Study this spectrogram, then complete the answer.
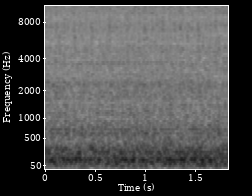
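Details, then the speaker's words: Honda Fit with CVT transmission at idle, checked for its transmission vibration complaint: deep, heavy rumble with a throbbing low end and no knocks or ticks, strong shaking felt by hand on the engine; heavy idle vibration, cause not yet confirmed. "So ngayon, pakiramdaman nyo mabuti yung tunog ng makina. Yung kamay ko, malakas yung vibrate. Nanginginig siya guys."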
